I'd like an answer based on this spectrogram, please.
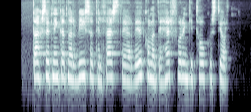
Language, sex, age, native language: Icelandic, female, 40-49, Icelandic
